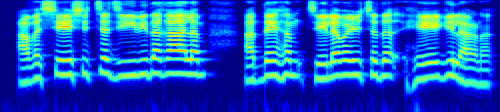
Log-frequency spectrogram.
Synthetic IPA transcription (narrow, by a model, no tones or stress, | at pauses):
ɐʋɐɕe̞ːʂit͡ɕːɐd͡ʑiːʋiðɐɣaːlɐm | ɐd̪ːe̞ːɦɐmt͡ɕilɐʋɐɻit͡ɕːɐðɨhe̞ːɡilaːɳɨ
